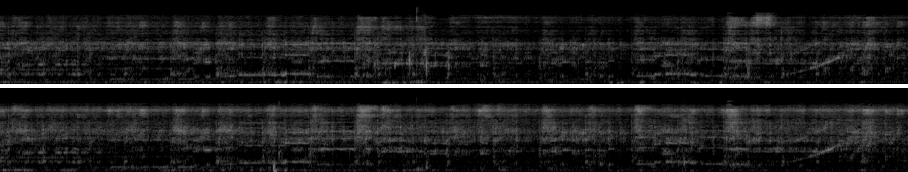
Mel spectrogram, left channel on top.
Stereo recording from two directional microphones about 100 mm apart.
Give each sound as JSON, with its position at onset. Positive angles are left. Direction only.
{"t": 1.4, "sound": "music", "side_deg": 35}
{"t": 7.2, "sound": "music", "side_deg": 40}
